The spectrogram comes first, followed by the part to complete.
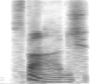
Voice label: "sparge", British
